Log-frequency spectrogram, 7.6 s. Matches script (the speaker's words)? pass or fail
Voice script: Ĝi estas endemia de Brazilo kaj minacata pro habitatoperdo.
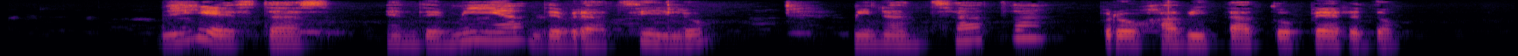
fail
